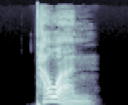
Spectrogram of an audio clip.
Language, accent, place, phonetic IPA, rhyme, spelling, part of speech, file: German, Germany, Berlin, [ˈtaʊ̯ɐn], -aʊ̯ɐn, Tauern, proper noun, De-Tauern.ogg
- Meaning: 1. name of several high mountain passes in the Austrian Central Alps 2. name of several mountain ranges in the Austrian Central Alps, such as High Tauern and Ossiach Tauern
